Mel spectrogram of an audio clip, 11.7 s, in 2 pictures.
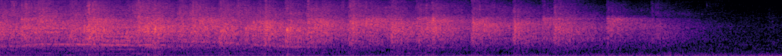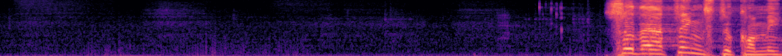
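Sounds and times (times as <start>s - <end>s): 
audience shouting: 0.0s - 2.4s
audience clapping: 0.0s - 5.3s
speech: 10.5s - 11.7s.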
